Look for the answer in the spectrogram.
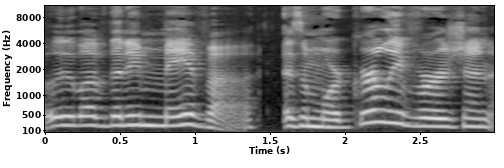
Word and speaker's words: Maeva: Well, the Polynesian version of the name is pronounced Maeva, and I believe that's the name that is becoming popular in kind of the French cultures, Maeva.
